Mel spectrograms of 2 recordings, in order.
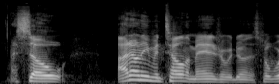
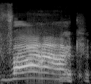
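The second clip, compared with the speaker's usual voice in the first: mock raging yell; 10 semitones higher, 3 dB louder than usual. Imitating the bleeding manager's outburst.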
